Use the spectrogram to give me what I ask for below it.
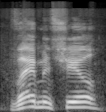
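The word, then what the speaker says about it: Weidmannsheil: It's It's like I said a W, but it's pronounced like a V. Vman shield Velm Veterbach.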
